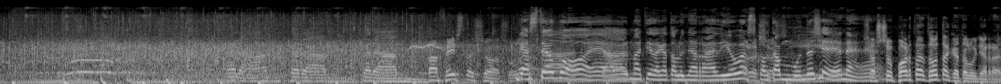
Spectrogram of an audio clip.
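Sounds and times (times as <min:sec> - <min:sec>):
audience applause: 0:00.0 - 0:05.6
speech: 0:02.3 - 0:10.0.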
